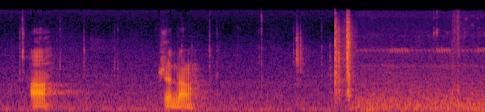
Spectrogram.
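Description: A middle-aged man speaks firmly into a telephone close by.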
